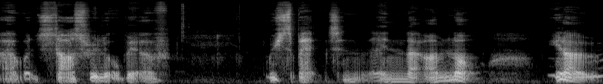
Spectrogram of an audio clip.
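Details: Woman with muscle tension dysphonia (very tight, stressed muscles around the vocal cords), also affecting swallowing, severe at times, attending speech therapy.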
